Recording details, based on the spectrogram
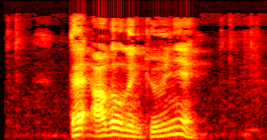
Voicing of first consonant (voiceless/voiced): voiceless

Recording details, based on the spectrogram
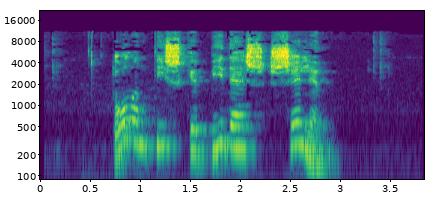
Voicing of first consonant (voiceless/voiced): voiceless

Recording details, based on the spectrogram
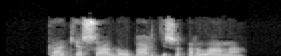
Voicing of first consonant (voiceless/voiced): voiceless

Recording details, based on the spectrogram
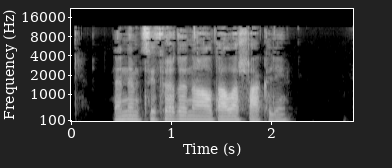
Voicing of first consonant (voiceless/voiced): voiced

